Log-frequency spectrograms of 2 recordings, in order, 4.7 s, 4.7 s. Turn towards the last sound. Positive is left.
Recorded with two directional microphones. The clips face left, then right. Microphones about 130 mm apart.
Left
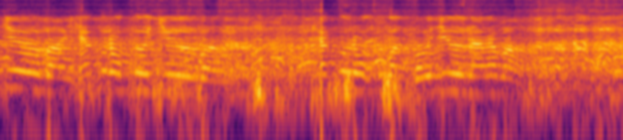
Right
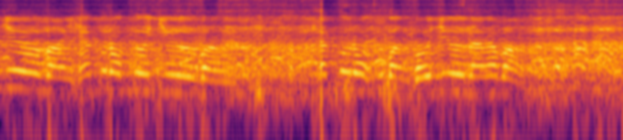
turn(degrees=-15)  # may be behind; listen again after turning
